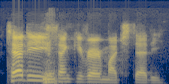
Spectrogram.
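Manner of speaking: ordinary talk, nothing marked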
